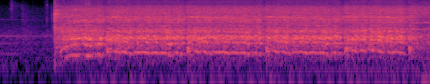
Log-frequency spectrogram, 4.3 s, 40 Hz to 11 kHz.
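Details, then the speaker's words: BMW Alpina B10 4.6 V8, abandoned about 12 years, first start with a bit of engine oil put in the cylinders: catches instantly after a brief crank and settles into a smooth, even, quiet idle with no knocks or misses; normal idle. "oh mate we take that all day long did you hear how quiet that sounded"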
